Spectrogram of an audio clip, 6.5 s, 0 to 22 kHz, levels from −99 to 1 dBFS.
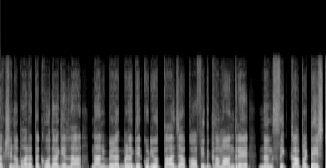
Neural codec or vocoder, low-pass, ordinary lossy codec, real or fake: codec, 44.1 kHz, 2.6 kbps, SNAC; 14.4 kHz; none; fake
